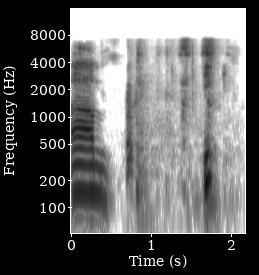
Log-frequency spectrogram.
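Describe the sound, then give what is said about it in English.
A person does a short, drawn-out dog-like "baroo" howl with their voice, followed by some quieter breathy vocal sounds and a brief burst of voice. “Yeah, B-A-R-O-O, like, you know, like the noise, like a kind of thing. Yeah. Oh, dogs are so stupid.”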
